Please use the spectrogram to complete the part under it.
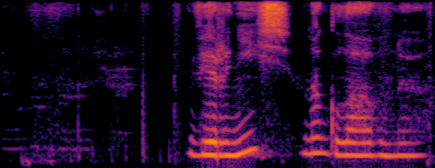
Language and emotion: Russian, neutral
